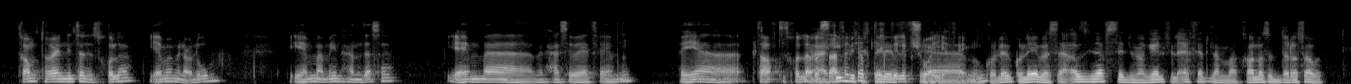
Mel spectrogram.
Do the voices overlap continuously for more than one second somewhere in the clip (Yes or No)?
Yes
